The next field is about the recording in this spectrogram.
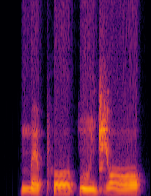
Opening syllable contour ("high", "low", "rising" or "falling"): low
